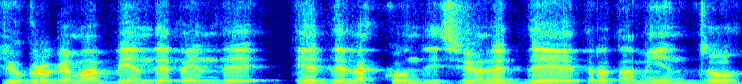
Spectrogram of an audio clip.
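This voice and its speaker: This man's voice sits at a medium pitch with monotone, flat intonation. He talks at a moderate pace. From Colombia, Caribbean coast (Cartagena). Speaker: instructor. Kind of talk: online class lecture. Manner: halting, many fillers.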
